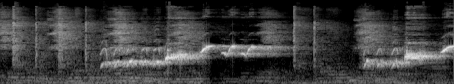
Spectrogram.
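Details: White-rumped shama whistles and crackling kretekan notes, meant to set young or silent shamas singing: long rising whistled slides, repeated after a short gap, against loud broadband rustling noise.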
